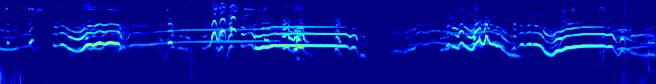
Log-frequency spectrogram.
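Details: Coyote alone in the snow howling: drawn-out, gently wavering tones interrupted by quick yips, a near-silent pause midway, then another long howl with dipping, quavering pitch.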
